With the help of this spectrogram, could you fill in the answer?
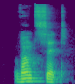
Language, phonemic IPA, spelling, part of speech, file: French, /vɛ̃t.sɛt/, vingt-sept, numeral, LL-Q150 (fra)-vingt-sept.wav
- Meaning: twenty-seven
